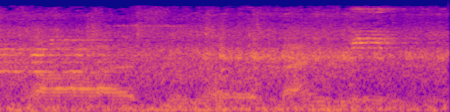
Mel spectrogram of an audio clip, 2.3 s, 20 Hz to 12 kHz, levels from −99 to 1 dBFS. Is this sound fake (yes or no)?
yes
